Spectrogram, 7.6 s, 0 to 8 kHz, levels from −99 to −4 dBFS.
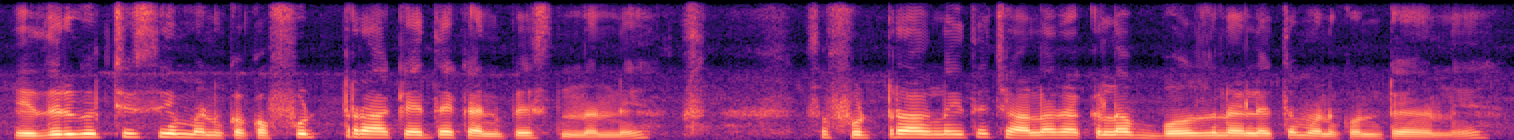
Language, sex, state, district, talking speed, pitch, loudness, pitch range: Telugu, male, Andhra Pradesh, Sri Satya Sai, 150 wpm, 165 Hz, -15 LUFS, 135-180 Hz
